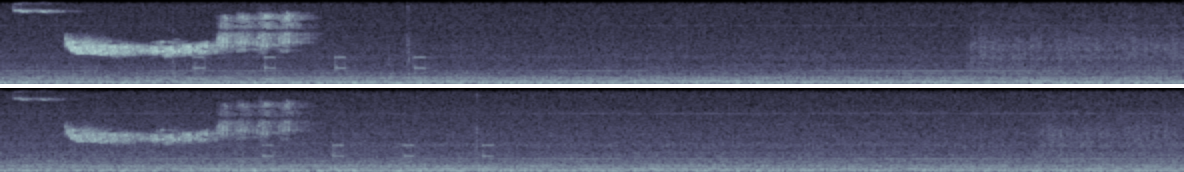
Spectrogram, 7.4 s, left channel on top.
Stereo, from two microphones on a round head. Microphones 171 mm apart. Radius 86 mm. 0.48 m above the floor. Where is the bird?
30° left (ahead or behind).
